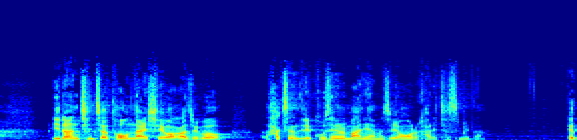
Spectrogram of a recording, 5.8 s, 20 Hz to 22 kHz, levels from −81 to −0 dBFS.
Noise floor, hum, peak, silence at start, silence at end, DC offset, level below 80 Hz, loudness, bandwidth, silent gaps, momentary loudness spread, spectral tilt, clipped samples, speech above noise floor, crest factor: -65 dBFS; none; -4 dBFS; 0 s; 0 s; under 0.1%; -74 dBFS; -25 LUFS; 13 kHz; none; 15 LU; -3.5 dB/octave; under 0.1%; 40 dB; 22 dB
